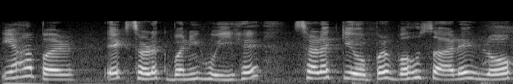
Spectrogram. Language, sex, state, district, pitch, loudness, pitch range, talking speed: Hindi, female, Punjab, Pathankot, 260 Hz, -13 LUFS, 230-285 Hz, 150 wpm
